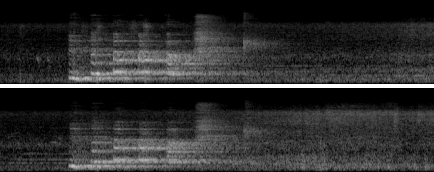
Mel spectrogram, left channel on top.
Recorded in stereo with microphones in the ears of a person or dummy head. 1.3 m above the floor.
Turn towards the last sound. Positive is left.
turn(degrees=25)  # may be behind; listen again after turning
